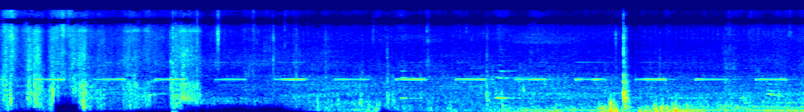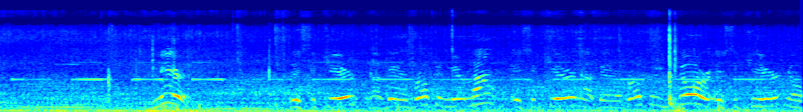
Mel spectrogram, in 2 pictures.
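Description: A truck's backup alarm beeping steadily, about two beeps a second, with a few loud clunks at the start. From about six seconds in, a heavy vehicle engine rumbles low beneath the beeping.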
